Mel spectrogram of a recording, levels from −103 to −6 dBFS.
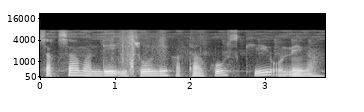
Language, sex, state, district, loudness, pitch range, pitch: Garo, male, Meghalaya, South Garo Hills, -20 LUFS, 110-135 Hz, 125 Hz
